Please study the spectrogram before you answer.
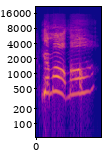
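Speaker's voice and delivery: high, loud, slow taunting shout; mock Trump offer. Trump offering Netanyahu weapons, high hammed-up shout. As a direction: dangle it like a prize.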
